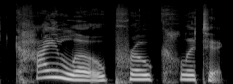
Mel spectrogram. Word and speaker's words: cheiloproclitic: The word is chiloproclitic, and I will spell it.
